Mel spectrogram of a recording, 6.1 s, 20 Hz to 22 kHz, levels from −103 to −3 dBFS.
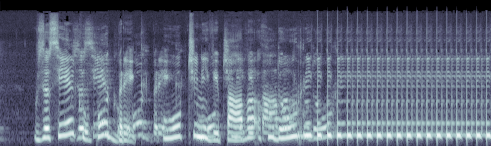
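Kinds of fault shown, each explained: Echo with no canceller: Every phrase is shadowed by a quieter, thinner copy arriving roughly 400 ms later. It sits about 9 dB below the speech. The far end is playing the call through a loudspeaker. Its microphone catches that playback, and nothing subtracts it. The sound travels there and back through the network before returning.
Broken-record loop: From 3.97 s to the end, a 124 ms fragment repeats back to back, 18 times. The result is a rapid stutter at about eight repeats per second rather than continuing speech. The likely cause is a stalled player, encoder or stream that kept resending the last piece it held. Whatever should have played in those final seconds is lost.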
